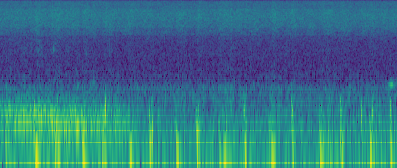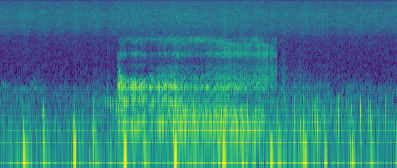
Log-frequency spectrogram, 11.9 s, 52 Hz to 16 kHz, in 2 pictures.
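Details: Adult female heart auscultated with various stethoscopes at Erb's point, mitral, tricuspid, aortic and pulmonic areas: steady, regular heartbeat about 80 a minute, normal heart sounds.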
